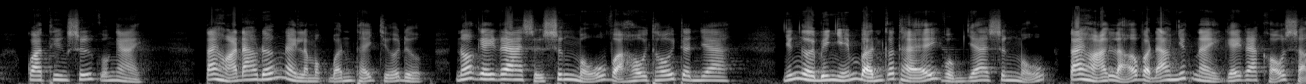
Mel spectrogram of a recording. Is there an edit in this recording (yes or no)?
yes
